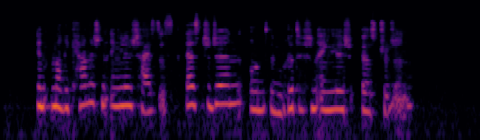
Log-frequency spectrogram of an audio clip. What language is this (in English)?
German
